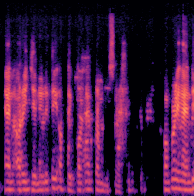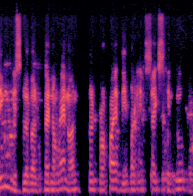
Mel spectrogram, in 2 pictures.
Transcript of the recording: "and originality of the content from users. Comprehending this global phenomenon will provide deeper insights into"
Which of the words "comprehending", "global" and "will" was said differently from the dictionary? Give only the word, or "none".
none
